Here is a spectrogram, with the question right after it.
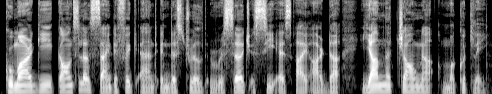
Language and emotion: Manipuri, neutral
